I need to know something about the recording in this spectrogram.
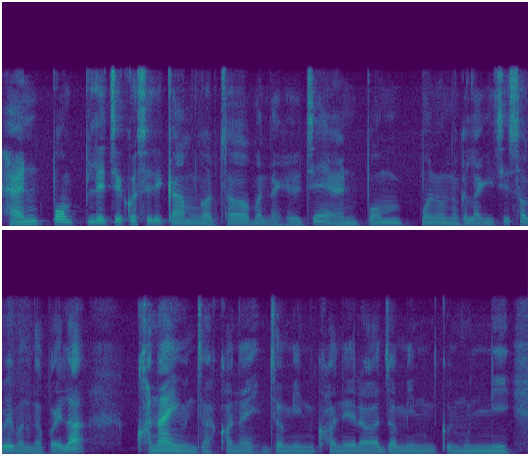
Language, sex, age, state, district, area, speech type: Nepali, male, 45-60, West Bengal, Darjeeling, rural, spontaneous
